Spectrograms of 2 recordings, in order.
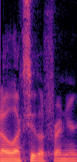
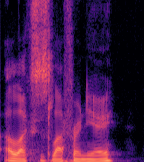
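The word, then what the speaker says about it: Alexis Lafrenière: I had a real nightmare the other day that Alexi Lafreniere got onto the stage and uh, he pronounced his name uh, Alexis Lafreniere. And I was like, oh no, we have so much material out there saying it wrong.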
